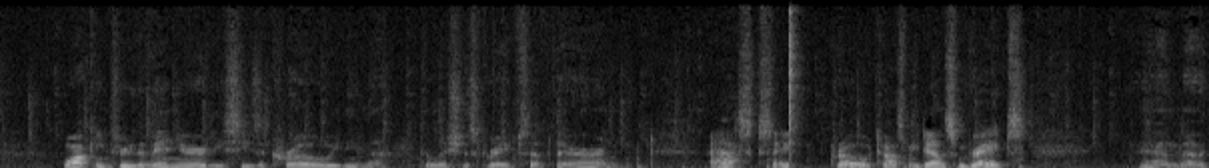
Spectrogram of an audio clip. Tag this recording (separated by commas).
Speech, Tick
